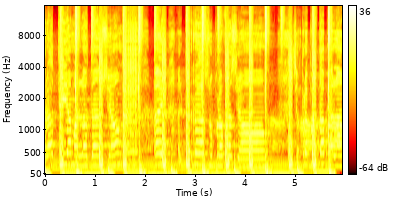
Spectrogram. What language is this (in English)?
Arabic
